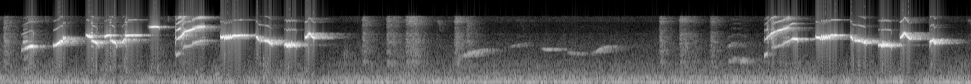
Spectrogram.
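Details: Black-breasted oriental magpie-robin song, played so other magpie-robins join in: long rapid runs of varied whistles and twitters, a pause of soft scattered notes, then another rich whistled burst.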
